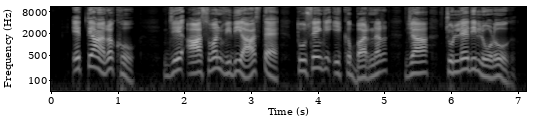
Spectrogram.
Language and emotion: Dogri, neutral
